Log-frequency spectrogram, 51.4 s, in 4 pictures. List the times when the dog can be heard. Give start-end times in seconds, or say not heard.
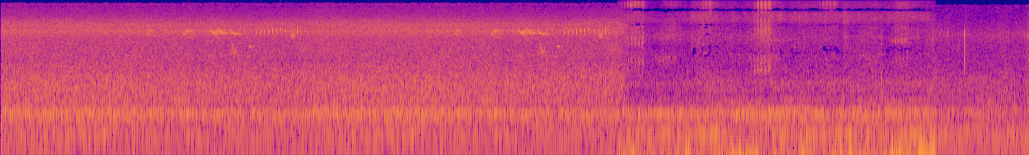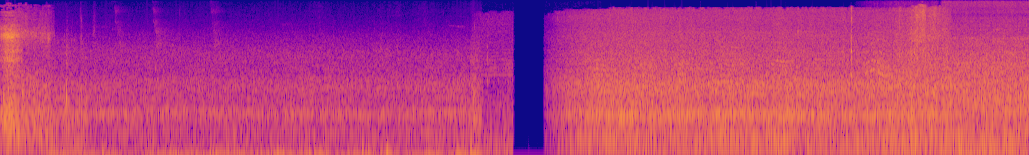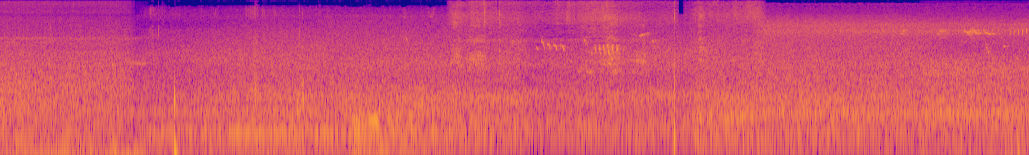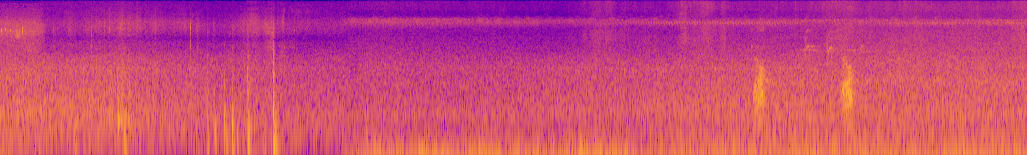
48.0-49.5.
